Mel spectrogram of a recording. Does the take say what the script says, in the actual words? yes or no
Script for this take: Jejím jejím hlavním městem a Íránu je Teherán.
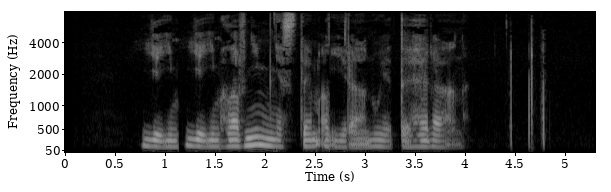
yes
